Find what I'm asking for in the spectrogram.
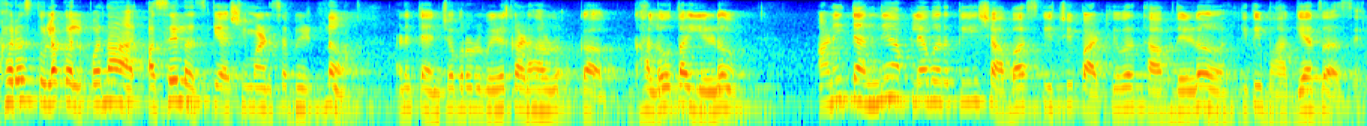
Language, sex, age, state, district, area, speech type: Marathi, female, 45-60, Maharashtra, Pune, urban, spontaneous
